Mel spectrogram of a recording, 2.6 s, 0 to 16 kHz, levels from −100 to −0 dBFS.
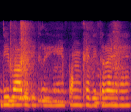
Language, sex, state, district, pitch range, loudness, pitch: Hindi, female, Bihar, Bhagalpur, 230-245 Hz, -23 LUFS, 235 Hz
